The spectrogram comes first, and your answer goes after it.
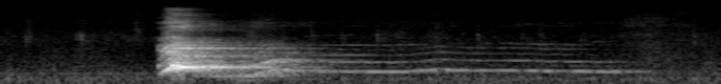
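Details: Cavalier King Charles Spaniel indoors in a kitchen with puppies and mothers on a cloudy morning: a single loud bark that trails off into a long, level, whining tone lasting over a second.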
